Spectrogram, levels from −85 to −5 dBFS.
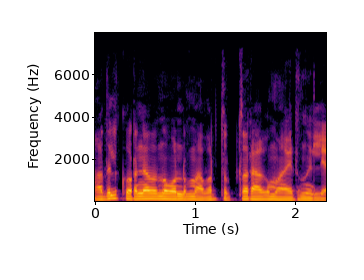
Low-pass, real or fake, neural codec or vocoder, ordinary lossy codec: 7.2 kHz; fake; vocoder, 44.1 kHz, 80 mel bands, Vocos; MP3, 64 kbps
